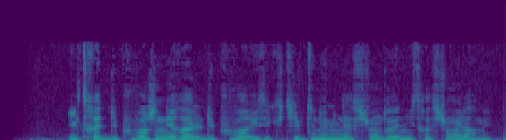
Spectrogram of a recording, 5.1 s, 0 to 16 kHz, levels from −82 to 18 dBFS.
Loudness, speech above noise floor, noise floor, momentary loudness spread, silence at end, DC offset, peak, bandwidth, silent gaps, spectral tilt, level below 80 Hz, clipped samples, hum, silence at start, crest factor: -35 LUFS; 21 dB; -56 dBFS; 8 LU; 0 s; under 0.1%; -20 dBFS; 11.5 kHz; none; -6 dB/octave; -56 dBFS; under 0.1%; none; 0.3 s; 16 dB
